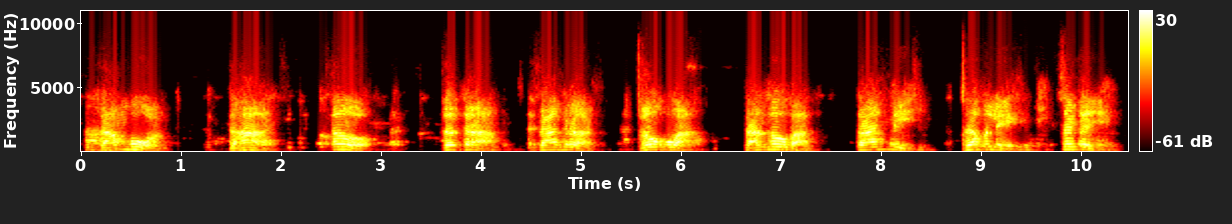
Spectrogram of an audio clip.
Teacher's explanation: दंत तालव्य अयुक्त, च छ ज झ यांचा उच्चार अयुक्त.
